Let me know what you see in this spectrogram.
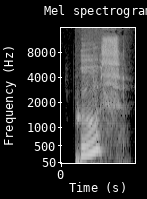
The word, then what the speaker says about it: Puth: I got Uptown Funk, Bruno Mars, Charlie Puth. Is that how you say his name? – Yep.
